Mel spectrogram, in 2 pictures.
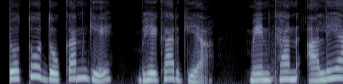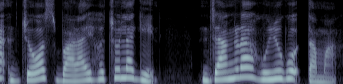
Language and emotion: Santali, neutral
